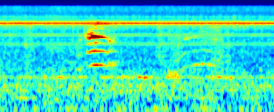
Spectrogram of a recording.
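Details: A Bengal cat, playing on a floor-to-ceiling scratch tree, gives a brief, high, chirpy meow, then a fainter second call.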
